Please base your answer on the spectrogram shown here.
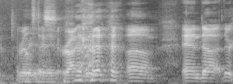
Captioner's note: laughing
